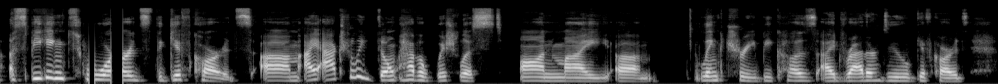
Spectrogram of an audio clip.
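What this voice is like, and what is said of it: Heavy Brooklyn, New York accent. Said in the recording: “I have a very heavy Brooklyn, New York accent”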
